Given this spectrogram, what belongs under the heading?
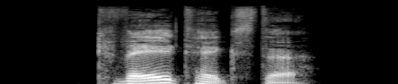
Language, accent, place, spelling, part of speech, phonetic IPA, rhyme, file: German, Germany, Berlin, Quelltexte, noun, [ˈkvɛlˌtɛkstə], -ɛltɛkstə, De-Quelltexte.ogg
- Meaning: nominative/accusative/genitive plural of Quelltext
